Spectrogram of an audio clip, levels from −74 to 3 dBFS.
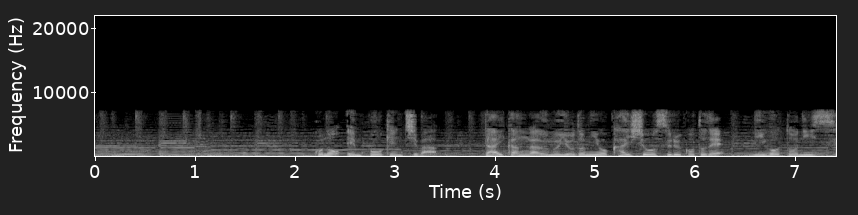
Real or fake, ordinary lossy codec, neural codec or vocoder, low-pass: real; none; none; 7.2 kHz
